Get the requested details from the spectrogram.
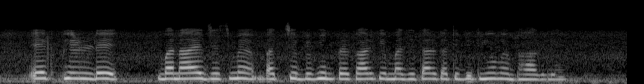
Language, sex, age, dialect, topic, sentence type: Hindi, female, 56-60, Awadhi Bundeli, agriculture, statement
